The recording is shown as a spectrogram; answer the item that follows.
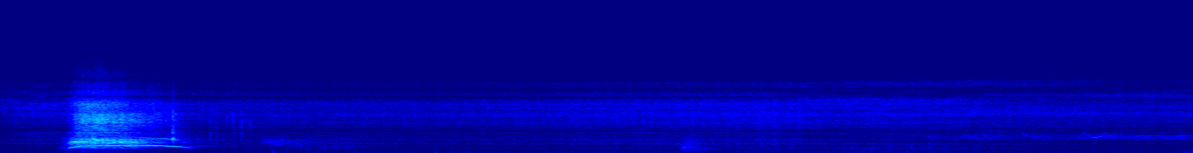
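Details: Red fox (Vulpes vulpes) gives one harsh, hoarse scream lasting about a second, then faint hiss and quiet.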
